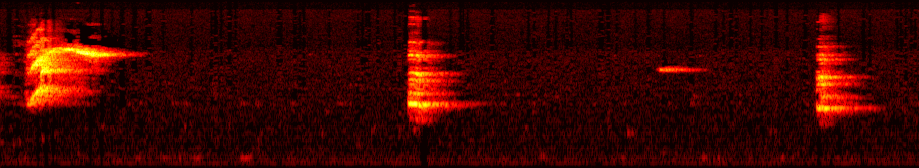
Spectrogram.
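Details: Senegal parrot, a male in a small indoor cage in a separate room, gives short harsh squawks roughly every three seconds, with one thin high whistle between them.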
